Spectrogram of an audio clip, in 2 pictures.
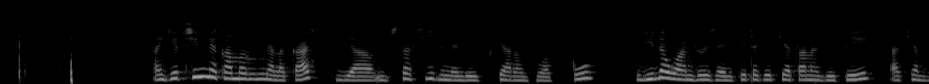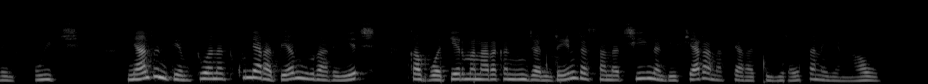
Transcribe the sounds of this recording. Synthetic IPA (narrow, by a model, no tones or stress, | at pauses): aŋɡeʈ͡ʂininakamaɾunimʲalaɡasi̥d̪̥iəmii̥safilinand̪eku̥t̪iaɾaɳɖ͡ʐuavu̥ku | iɳɖ͡ʐinəuaniɳɖ͡ʐewizajmipeʈ͡ʂaket̪iat̪anand̪ebe | a̰t̪iamireniv̥uiʈ͡ʂə̥ | niant̪unid̪emit̪uanat̪u̥kuniaɾabeaminuɾaɾeʈ͡ʂə̥ | kavuat̪eɾimanaɾakənuɳd͡ʒaniɖ͡ʐeniɖ͡ʐasanaʈ͡ʂinand̪efiaɾanəfiaɾad̪̥eiɾajsanaianaw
